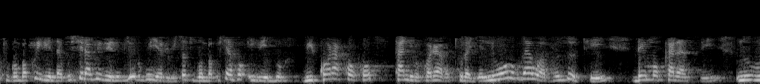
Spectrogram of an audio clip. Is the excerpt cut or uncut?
uncut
